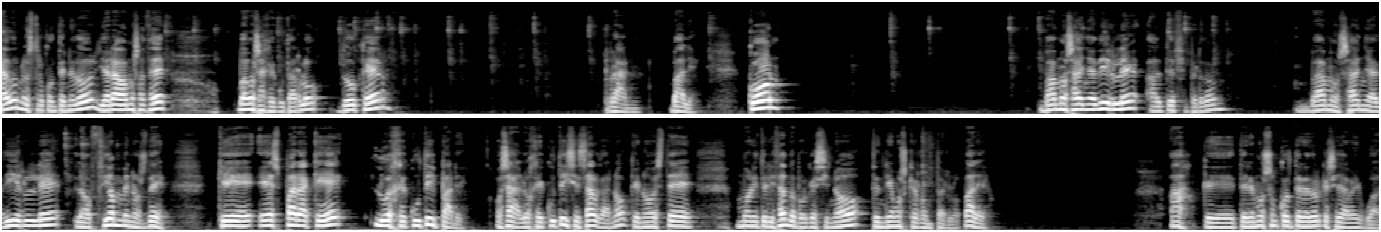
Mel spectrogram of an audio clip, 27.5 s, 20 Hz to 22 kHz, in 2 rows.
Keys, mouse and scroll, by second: 0.2 ctrl+l, 1.9 ctrl+r, 3.2-5.9 typing, 9.2 alt+b, 10.0 alt+b, 12.1 alt+b, 22.9 Return.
